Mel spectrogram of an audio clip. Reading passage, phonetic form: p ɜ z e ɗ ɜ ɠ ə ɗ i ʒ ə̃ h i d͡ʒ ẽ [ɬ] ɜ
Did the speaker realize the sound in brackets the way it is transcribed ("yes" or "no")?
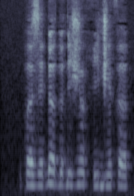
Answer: no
